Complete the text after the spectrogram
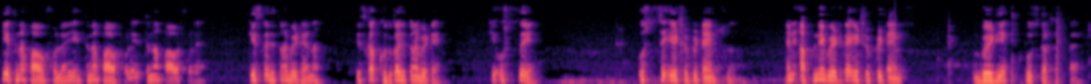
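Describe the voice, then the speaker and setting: A man teaching a recorded general knowledge class. His voice sits a little high and has a husky edge. He repeats each key term, asks the class questions and answers them himself, and spells words out slowly letter by letter. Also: a little mellow, rough recording.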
